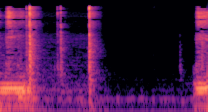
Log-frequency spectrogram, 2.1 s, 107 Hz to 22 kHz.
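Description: Music playing through a Sennheiser VKS 203 stereo tube amplifier cuts off as a piano-key button on its input selector is pressed. There are sharp clicks of the key, the loudest about a second in, then near silence until the music comes back at the end.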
